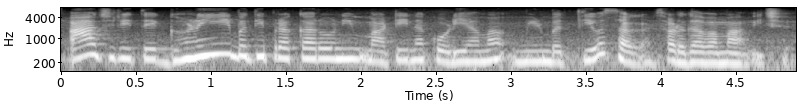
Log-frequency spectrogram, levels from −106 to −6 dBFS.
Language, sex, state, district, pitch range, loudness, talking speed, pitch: Gujarati, female, Gujarat, Valsad, 215-260 Hz, -14 LUFS, 160 wpm, 240 Hz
